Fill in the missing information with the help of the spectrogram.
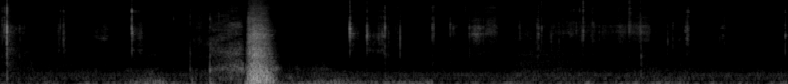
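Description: Small clicks and scrapes of a Leatherman multitool's flat screwdriver blade working in the battery cap of a red dot sight, the cap spinning without catching its threads. One short, loud rush of noise about two and a half seconds in.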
